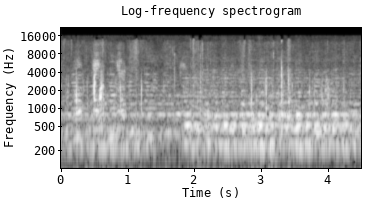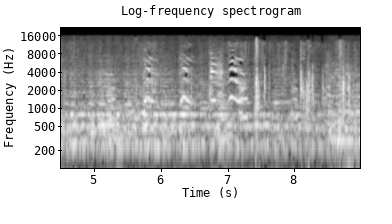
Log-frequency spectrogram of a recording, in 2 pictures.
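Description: Footsteps crunch over a short stretch of loose pebbles in a wetland area in a steady walking rhythm, each step a sharp gritty clatter, with a constant rush of wind underneath.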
